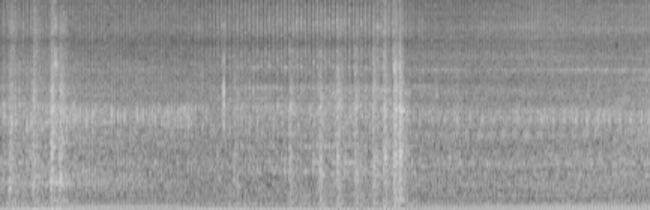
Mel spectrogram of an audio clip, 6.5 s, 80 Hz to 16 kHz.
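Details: Toyota Hilux LN107 diesel with new extended half shafts, 4WD engaged at full steering lock: scattered sharp knocks and clunks from the front driveline, suspected CV joints.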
